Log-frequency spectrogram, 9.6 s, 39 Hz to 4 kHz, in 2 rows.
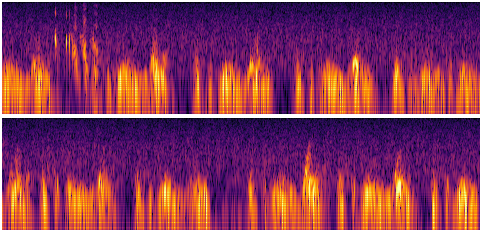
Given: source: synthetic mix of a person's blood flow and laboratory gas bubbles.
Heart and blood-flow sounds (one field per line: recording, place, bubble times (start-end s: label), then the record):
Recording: Doppler ultrasound of blood flow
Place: precordium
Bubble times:
0.51-0.58 s: bubbles
0.61-0.98 s: bubbles
From the record:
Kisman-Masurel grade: 213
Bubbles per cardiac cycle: several, 3 to 8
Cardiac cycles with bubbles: 1 to 10%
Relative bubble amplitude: loud (0.450 to 0.775)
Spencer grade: 1 (occasional bubble signal discernible with the cardiac motion signal, with majority of cardiac periods free of bubbles)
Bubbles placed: anywhere in the cardiac cycle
